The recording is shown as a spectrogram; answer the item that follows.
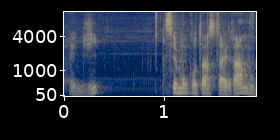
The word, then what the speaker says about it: NGEE: Toujours pareil, vous savez, il y a mon Instagram qui existe, donc qui est NGEE, on prononce ça NJ.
